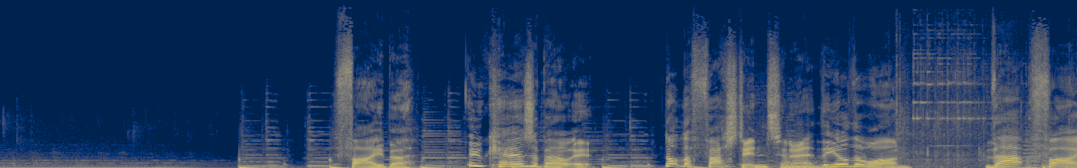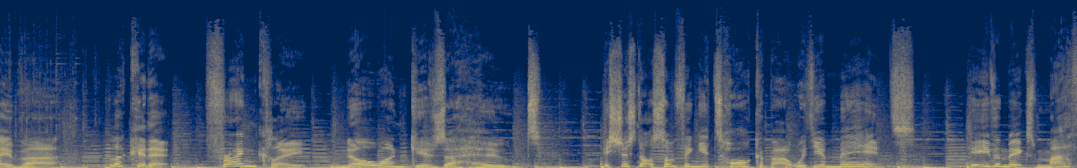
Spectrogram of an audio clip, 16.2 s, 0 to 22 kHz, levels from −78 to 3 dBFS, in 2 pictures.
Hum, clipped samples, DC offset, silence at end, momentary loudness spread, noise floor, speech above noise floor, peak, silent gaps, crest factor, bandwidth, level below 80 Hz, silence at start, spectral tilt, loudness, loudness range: none; under 0.1%; under 0.1%; 0 s; 15 LU; -42 dBFS; 25 dB; -2 dBFS; none; 16 dB; 19.5 kHz; -30 dBFS; 0 s; -4.5 dB/octave; -18 LUFS; 2 LU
